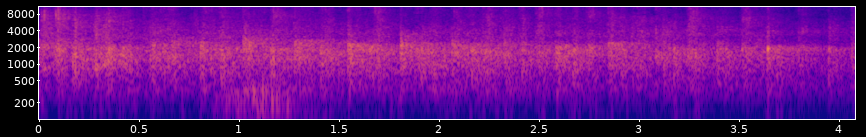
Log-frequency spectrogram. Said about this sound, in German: Kräftigen Applaus.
